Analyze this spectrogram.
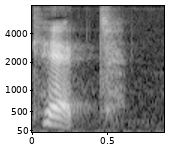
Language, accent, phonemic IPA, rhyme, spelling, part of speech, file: English, US, /kɪkt/, -ɪkt, kicked, verb / adjective, En-us-kicked.ogg
- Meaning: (verb) simple past and past participle of kick; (adjective) Empty with nothing left to smoke but ash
